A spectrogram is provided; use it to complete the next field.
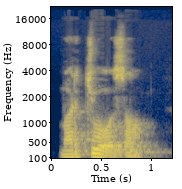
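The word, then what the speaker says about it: virtuoso: लता मंगर सबको क्या बोलते हैं र्च सो वर्च ओसो वर्चू ओसो उसका प्रोनाउंस तो लिखेंगे वर्चू ओसो ी आई आर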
